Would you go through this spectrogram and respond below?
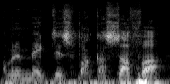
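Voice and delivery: hammed-up British accent threat. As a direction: imitate a menacing British wrestler. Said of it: "with his British accent, he goes".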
